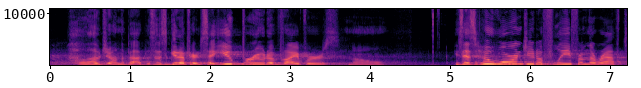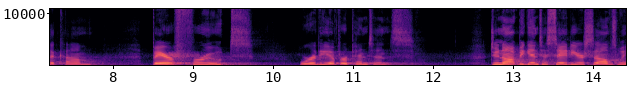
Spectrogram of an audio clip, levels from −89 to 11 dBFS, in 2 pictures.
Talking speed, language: 170 wpm, English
